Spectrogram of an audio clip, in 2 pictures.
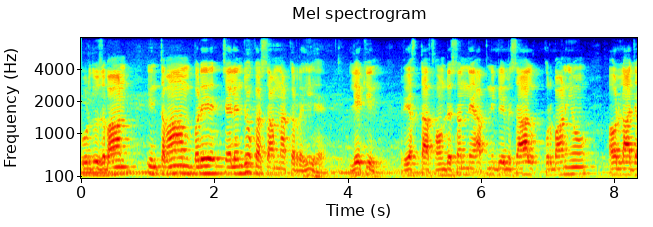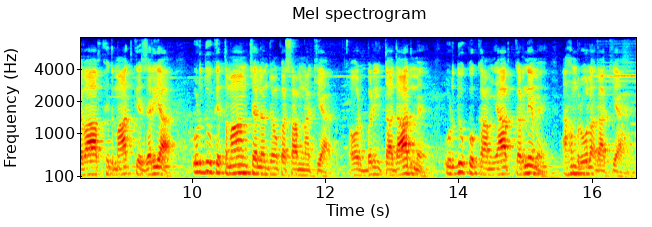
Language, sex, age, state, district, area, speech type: Urdu, male, 45-60, Bihar, Araria, rural, spontaneous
